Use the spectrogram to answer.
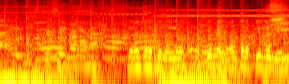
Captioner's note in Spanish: Quejidos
